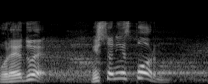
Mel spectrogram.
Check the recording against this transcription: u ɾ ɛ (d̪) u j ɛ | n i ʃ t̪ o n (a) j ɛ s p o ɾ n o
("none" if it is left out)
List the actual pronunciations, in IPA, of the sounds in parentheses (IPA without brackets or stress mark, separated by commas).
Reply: d̪, i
